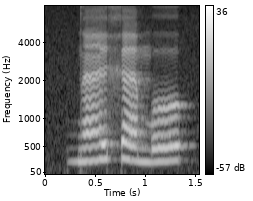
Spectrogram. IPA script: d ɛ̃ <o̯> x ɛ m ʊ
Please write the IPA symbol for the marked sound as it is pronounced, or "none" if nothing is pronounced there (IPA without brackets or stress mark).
e̯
